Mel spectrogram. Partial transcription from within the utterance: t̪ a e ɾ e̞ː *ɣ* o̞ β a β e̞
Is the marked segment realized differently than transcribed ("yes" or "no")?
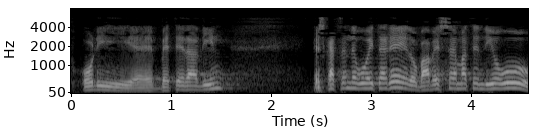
yes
